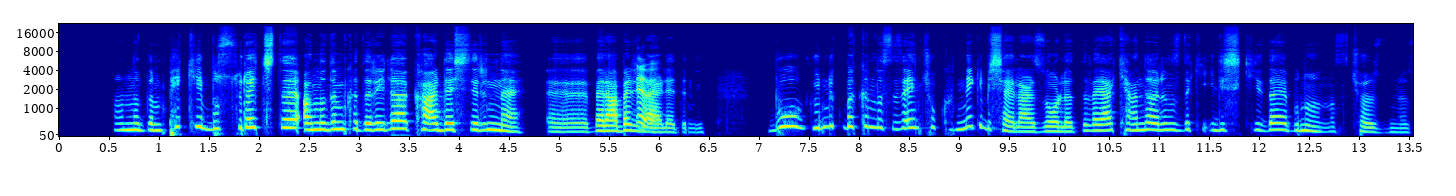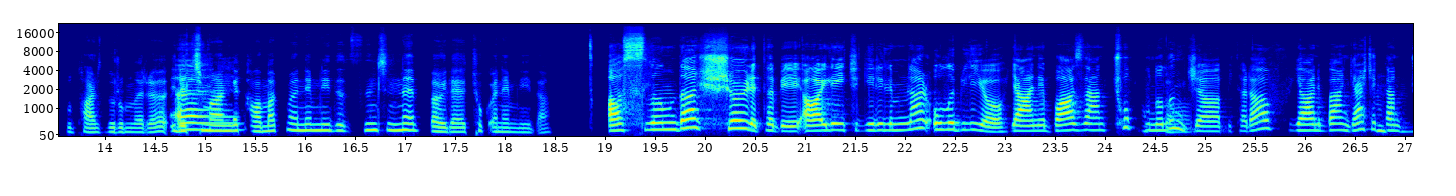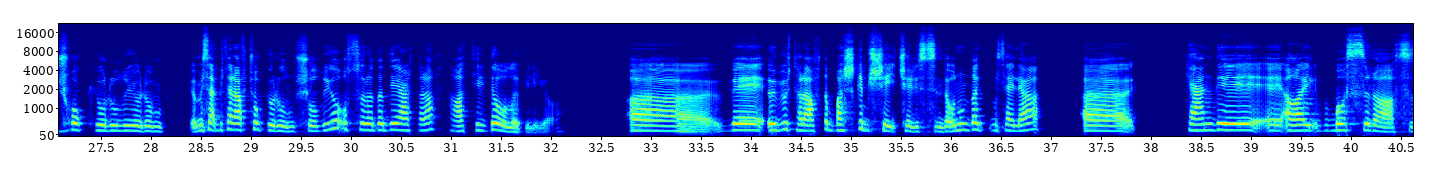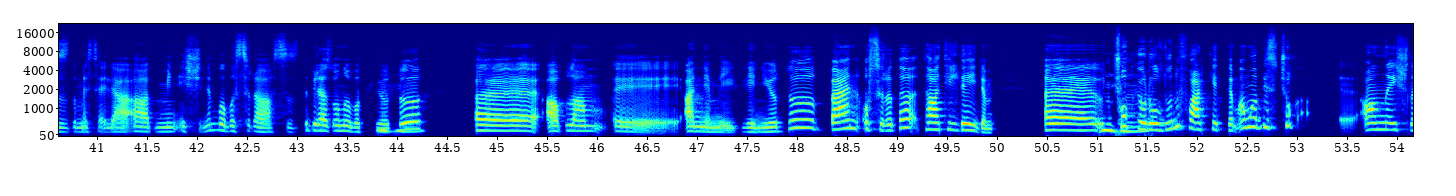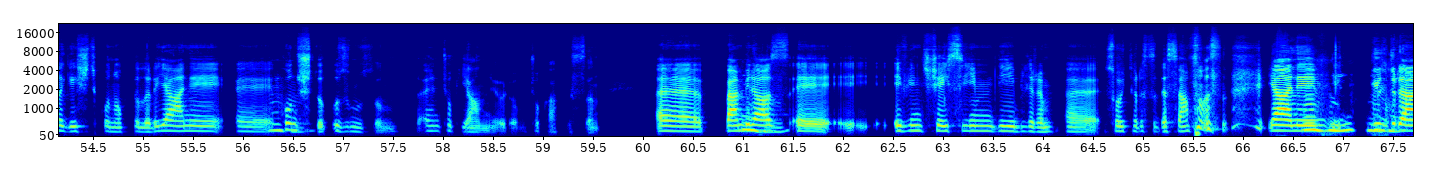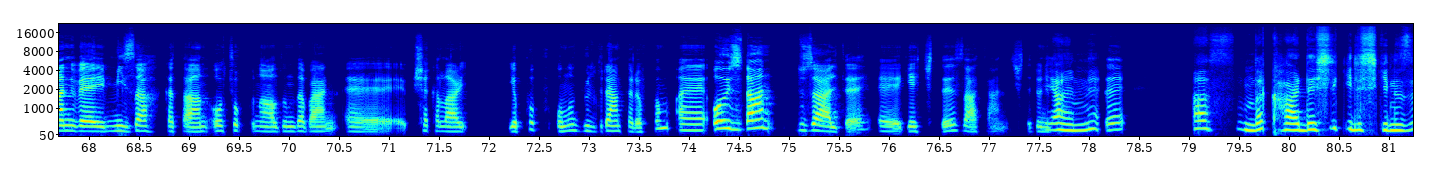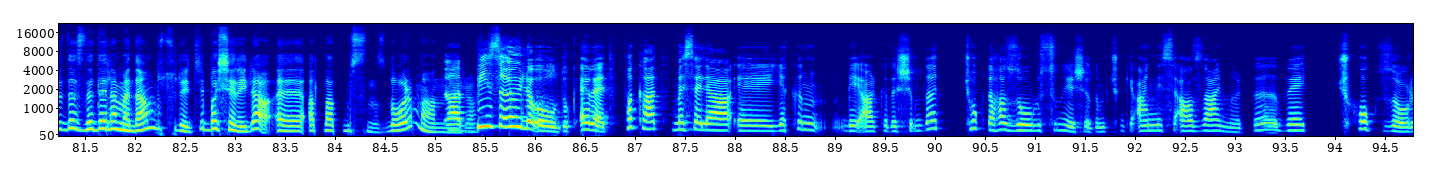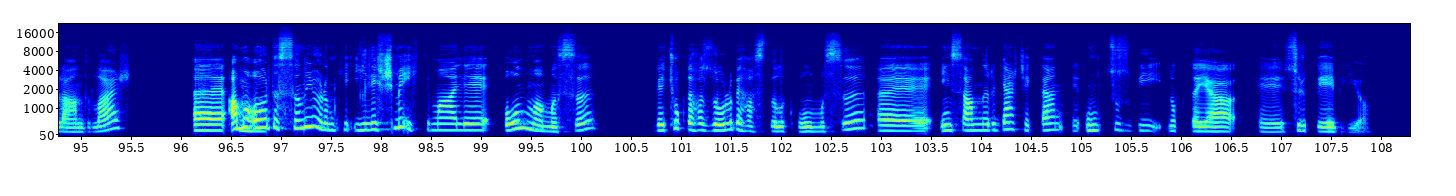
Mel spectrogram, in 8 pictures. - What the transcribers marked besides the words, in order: tsk; stressed: "çok"; other background noise; scoff; tsk; other noise; stressed: "çok"
- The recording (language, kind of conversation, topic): Turkish, podcast, Yaşlı bir ebeveynin bakım sorumluluğunu üstlenmeyi nasıl değerlendirirsiniz?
